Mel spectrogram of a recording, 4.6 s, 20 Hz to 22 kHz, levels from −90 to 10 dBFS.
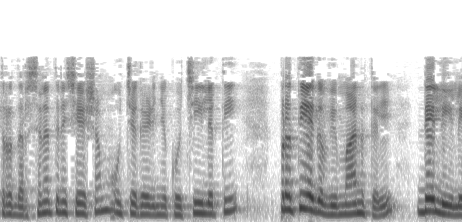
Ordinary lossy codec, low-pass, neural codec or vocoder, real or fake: none; none; none; real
